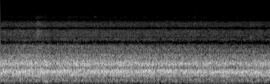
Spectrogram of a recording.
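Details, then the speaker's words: Contech 56-inch cast-iron industrial ceiling fan, circa 1980s, bearings previously rusted stuck and freed: loud steady whirring roar with rough drone and faint scraping; worn bearings still catch on low and spin down quickly. "it's clearly still catching a little bit you can tell them tries to set it on low that it's catching and the spin downs pretty quick too"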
